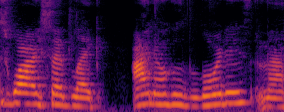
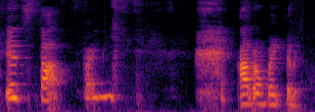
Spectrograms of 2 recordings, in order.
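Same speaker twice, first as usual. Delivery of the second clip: high, giggly protest breaking into laughter; helpless giggles cutting into the words; real laughing fit; 9 semitones higher than usual. Real, not acted. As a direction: try to talk through a real laugh. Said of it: "I don't know why I'm laughing".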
